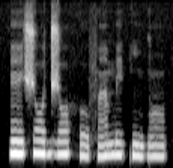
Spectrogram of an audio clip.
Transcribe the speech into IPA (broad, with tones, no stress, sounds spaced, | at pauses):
ɛ̃˦ ʃ ɔ˦ d͡ʒ ɔ˦ h o˦˨ f ã˨˦ m e˦˨ k ĩ˧ ɡ͡b ɔ̃˧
